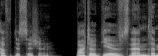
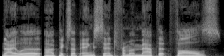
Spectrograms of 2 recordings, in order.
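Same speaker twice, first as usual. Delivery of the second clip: usual speaking voice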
